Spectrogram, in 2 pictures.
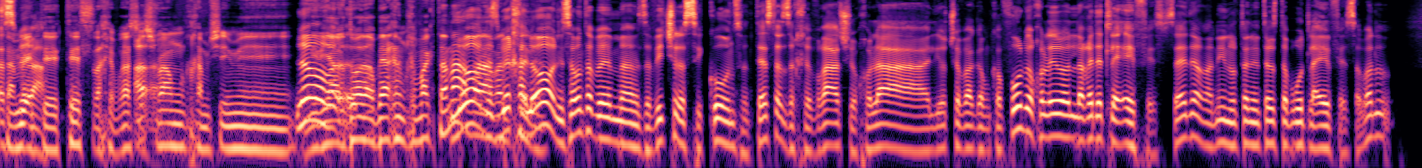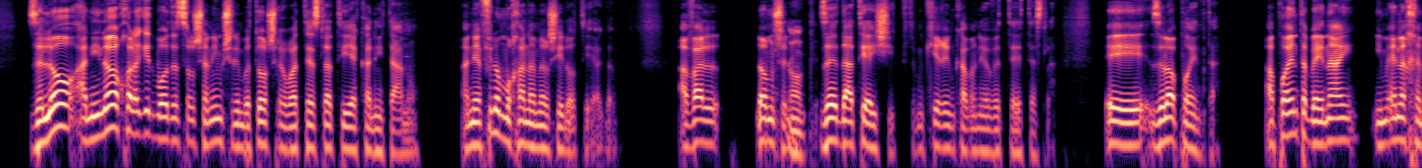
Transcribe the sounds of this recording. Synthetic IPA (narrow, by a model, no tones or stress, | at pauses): sa̰t̪esla̰χevʁaʃʃvamut̪χamiʃimloaʁoadaʁbejaχad̪imχevʁakt̪analoasbiʁχalo̞anisamot̪abemeazavitʃe̞lasikunsteslazeχevʁaʃejeχolalijo̞t̪ʃavaɡamkafulvejeχolaolaʁe̞d̪etleefe̞sbe̥se̞de̞ʁanino̞te̞njo̞t̪e̞ʁistabʁutlee̞fe̞sa̰val | zelo̞a̰nilo̞jaχo̞laɡid̪beo̞deseʁʃanimʃeanibatuaχʃeχavat̪eslatije̞kanita̰nṵ | a̰niafilumuχanlaːmeʁʃeilʔo̞̰t̪ijea̰ɡa̰v | ʔa̰val | lʔo̞meʃanezed̪aːtiaiʃit̪ḁt̪emːekʰiʁimkamaːnio̞ved̚tet̪ːesla | ʔezelo̞apoentʰa | a̰poentabe̞ːnaj | imenlaχe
